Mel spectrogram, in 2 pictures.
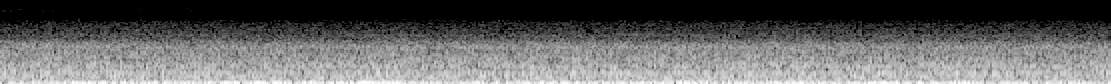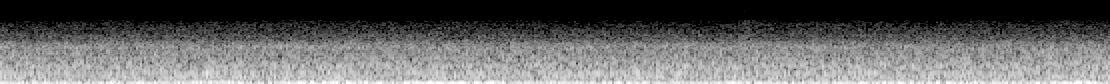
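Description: An elevator hums and rumbles steadily as it rises.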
